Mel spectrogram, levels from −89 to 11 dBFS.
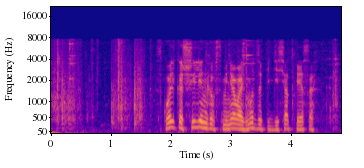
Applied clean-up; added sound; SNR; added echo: none; Tools; 17 dB; none.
